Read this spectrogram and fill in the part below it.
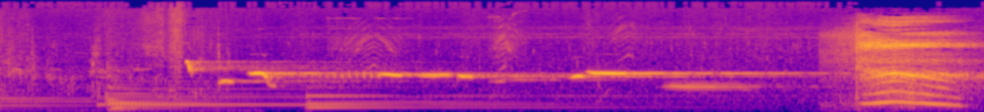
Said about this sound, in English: Did you hear that? Ooh, it was that bird. Beautiful.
